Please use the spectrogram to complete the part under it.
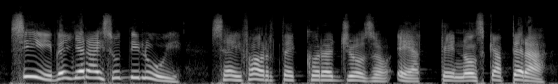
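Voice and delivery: high, loud character voice; hearty sergeant. Acted. Sergeant recruiting the brave hunter, hearty and loud. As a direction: speak up forcefully, pitched above the narration.

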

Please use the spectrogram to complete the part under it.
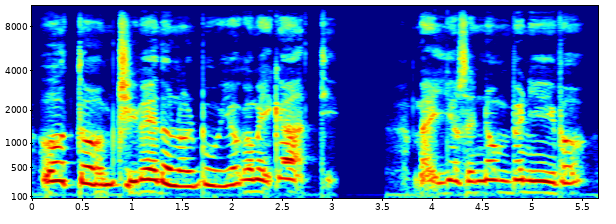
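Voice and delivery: thin, high, soft whimper; frightened. A narrator's reading. Huck regrets coming to the graveyard, frightened. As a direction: shrink into a small high voice.

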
